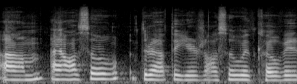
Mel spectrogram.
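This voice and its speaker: Moderate pace with a Spanish accent. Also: woman. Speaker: parent giving public comment. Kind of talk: public comment at school board meeting. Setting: public board meeting. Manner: halting.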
